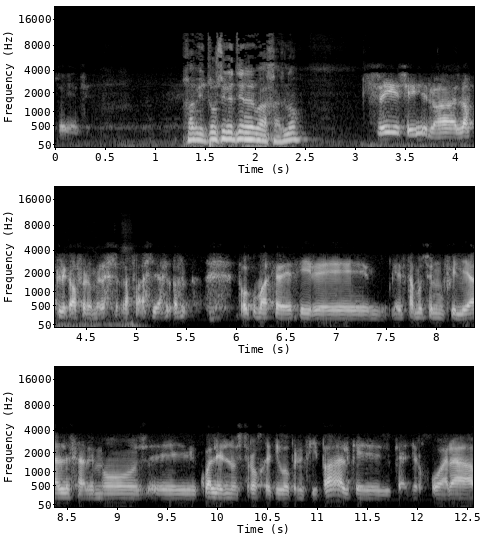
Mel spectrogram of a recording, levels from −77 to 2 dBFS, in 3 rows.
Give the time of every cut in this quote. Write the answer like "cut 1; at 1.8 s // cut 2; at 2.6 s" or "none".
none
